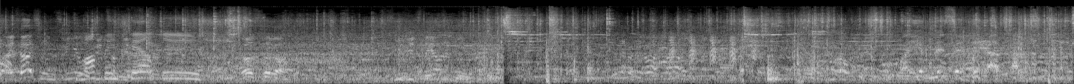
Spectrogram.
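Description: Armoured full-contact sword fighting: swords striking shields and steel plate armour in irregular metallic clangs and knocks, the sharpest about halfway through. Indistinct voices of a watching crowd chatter throughout.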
